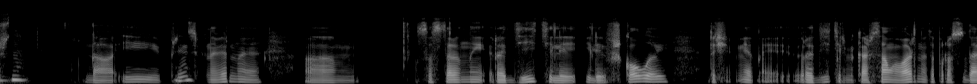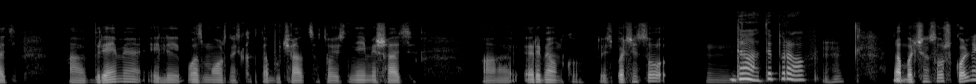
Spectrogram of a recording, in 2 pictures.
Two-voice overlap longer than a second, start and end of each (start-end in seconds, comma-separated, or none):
none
